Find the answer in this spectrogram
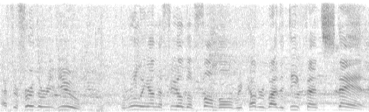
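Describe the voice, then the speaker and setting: A man delivers a referee's penalty announcement in a high-pitched voice. His phrasing is formal and declarative, carried over a stadium system with clear noise around it. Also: fairly quick.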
